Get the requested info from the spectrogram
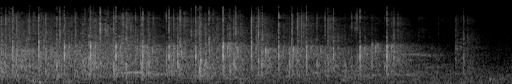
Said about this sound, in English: If you could please give them a round of applause for their hard work.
